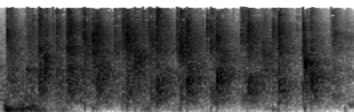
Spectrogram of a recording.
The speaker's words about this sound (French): Une bonne main d'applaudissements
